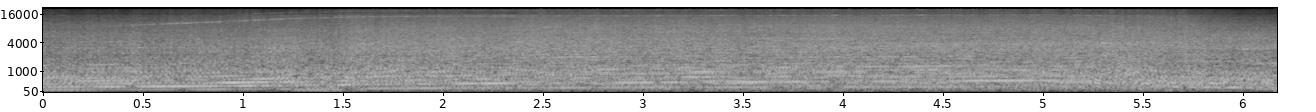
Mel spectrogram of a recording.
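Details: Honda Civic Type R with Precision 6466 turbo on a Mustang dyno, boost turned up, run after an earlier tire spin; engine climbs smoothly through revs at full throttle without stumble or flare, normal full-throttle acceleration.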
